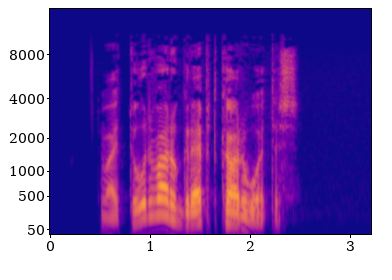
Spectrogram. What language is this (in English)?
Latvian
